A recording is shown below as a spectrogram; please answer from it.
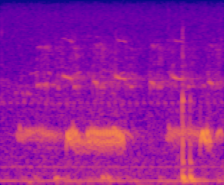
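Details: At sunrise on a morning safari drive, a ring-necked dove perched overhead calls with its throat puffing out, giving mellow, drawn-out cooing notes in two phrases after a short pause, over a low vehicle engine rumble with a brief knock.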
